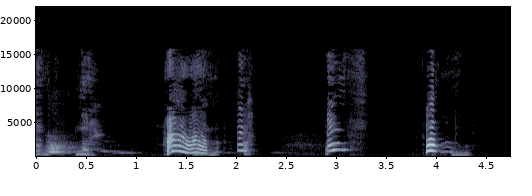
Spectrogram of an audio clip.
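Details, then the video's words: Hyper puppy Aria after running into a bed and hitting her head indoors: four short, high, bending yips spaced about a second apart, after a brief rough bark at the start. "Hyper Puppy! Aria Hits her Head on Bed"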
